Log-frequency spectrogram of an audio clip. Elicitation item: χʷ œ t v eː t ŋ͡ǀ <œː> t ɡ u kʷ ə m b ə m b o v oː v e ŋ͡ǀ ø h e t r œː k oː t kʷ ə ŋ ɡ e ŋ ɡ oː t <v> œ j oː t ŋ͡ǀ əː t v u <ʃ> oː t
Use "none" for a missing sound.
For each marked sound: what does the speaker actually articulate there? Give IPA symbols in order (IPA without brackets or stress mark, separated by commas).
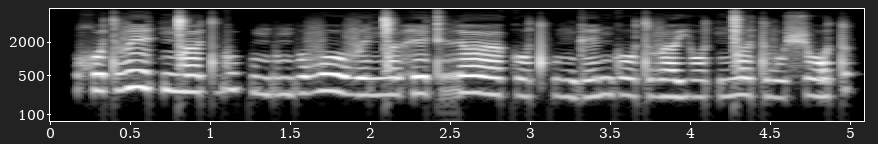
œː, v, ʃ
